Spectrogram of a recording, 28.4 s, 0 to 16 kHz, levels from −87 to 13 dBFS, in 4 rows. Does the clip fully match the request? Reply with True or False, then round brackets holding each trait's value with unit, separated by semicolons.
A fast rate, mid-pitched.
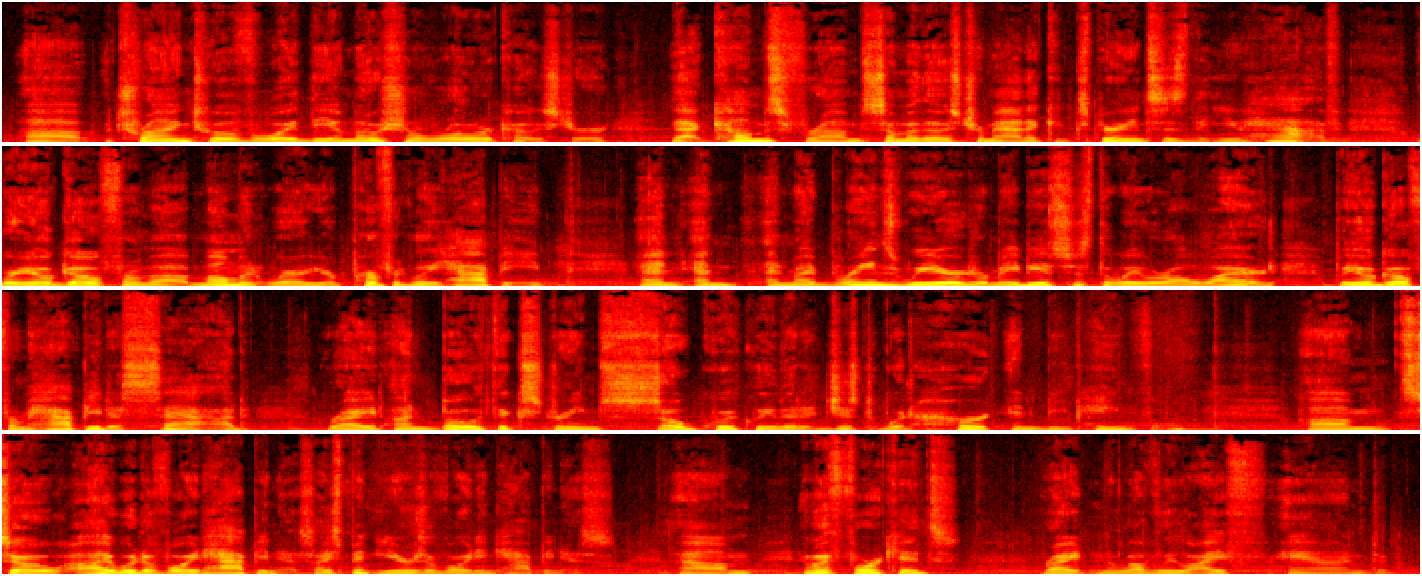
False (185 wpm; 145 Hz)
